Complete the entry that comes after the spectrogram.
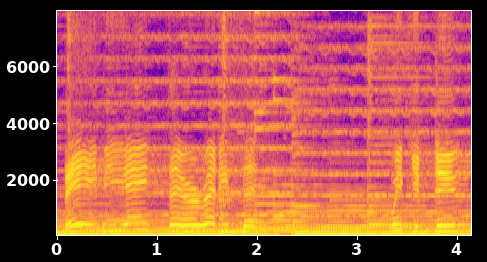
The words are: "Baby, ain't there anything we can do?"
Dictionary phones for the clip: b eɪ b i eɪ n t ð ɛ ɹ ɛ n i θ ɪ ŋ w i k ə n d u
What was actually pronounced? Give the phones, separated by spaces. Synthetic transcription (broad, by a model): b eɪ b i eɪ n t ð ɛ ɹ ɛ n i θ ɪ ŋ w i k ə n d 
